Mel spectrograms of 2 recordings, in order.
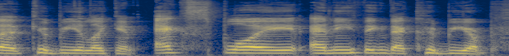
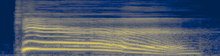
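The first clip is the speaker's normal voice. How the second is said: excited; 11 semitones higher, 6 dB louder than usual. Real, not acted. Greeting a subscriber excitedly.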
